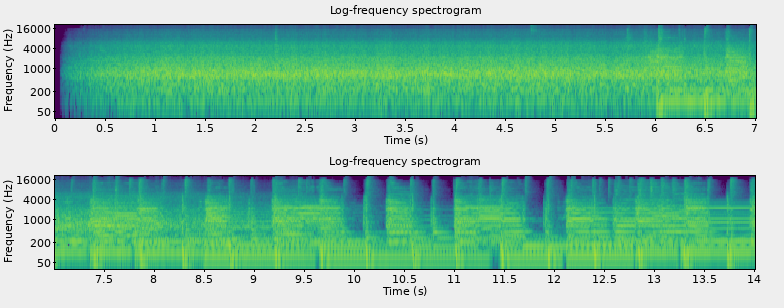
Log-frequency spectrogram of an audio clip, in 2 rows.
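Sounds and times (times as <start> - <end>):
airflow and engine hum in cockpit: 0.1 - 10.0
music with pulsing bass: 6.0 - 14.0.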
